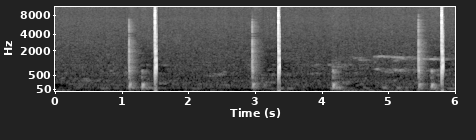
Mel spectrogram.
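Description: Computer mouse clicking: three sharp clicks about two seconds apart, each preceded by one or two softer clicks.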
